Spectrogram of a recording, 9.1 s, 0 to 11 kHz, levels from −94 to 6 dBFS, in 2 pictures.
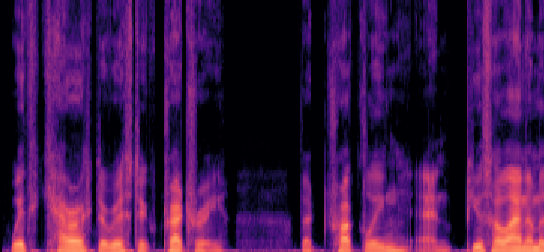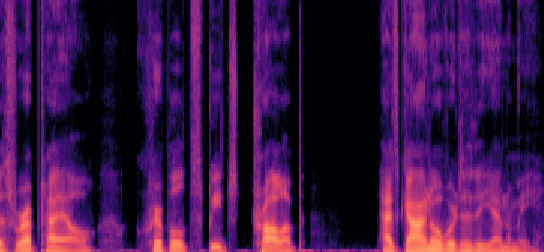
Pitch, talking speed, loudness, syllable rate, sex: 105 Hz, 110 wpm, -21 LUFS, 4.9 syllables/s, male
